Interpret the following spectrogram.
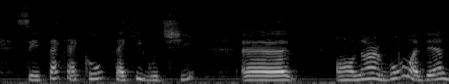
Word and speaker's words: Takako Takiguchi: je m'excuse, j'espère que je vais bien le prononcer, c'est Takako Takiguchi.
